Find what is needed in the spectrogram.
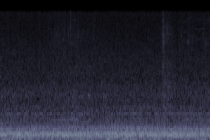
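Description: Steady low background hum, with one faint click about three seconds in.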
